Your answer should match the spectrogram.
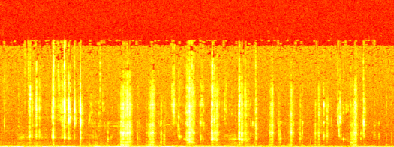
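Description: Wet biting and chewing of juicy food, with juice coming out, repeated crisp crunches and squelches over a steady low rumble from nearby train tracks, no talking.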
